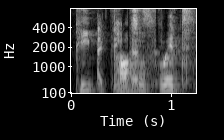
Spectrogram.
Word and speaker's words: Postlethwaite: Pete Postlethwaite, yeah.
